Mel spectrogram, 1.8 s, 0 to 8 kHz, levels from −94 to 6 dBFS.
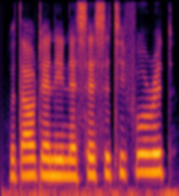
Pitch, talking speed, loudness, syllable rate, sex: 220 Hz, 165 wpm, -15 LUFS, 6.2 syllables/s, female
